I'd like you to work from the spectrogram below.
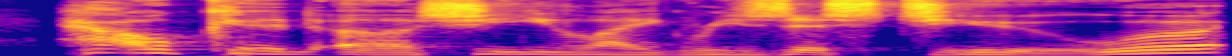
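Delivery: put-on slow, stretched, drawn-out mild yell, half-screamed. Retelling a film scene, Snoke's line: imitating Snoke screaming. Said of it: "Snoke is just immediately screaming".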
